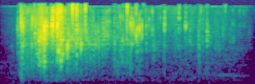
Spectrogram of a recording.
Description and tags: blood squirt gob splash sponge
blood, gob, splash, sponge, squirt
